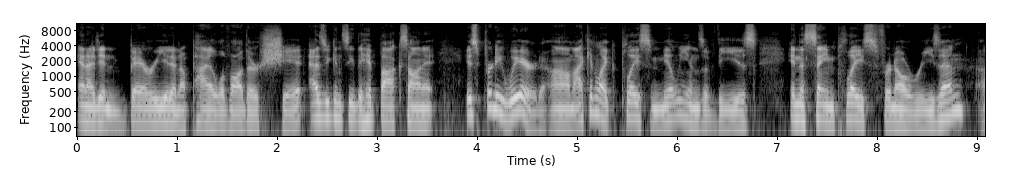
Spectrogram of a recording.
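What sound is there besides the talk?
No distinct noise like a dog, phone or traffic.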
